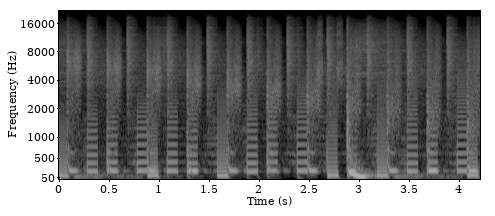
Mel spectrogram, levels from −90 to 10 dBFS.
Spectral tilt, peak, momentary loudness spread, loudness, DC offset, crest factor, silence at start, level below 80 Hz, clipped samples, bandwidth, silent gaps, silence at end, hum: -3.5 dB/octave; -16 dBFS; 5 LU; -32 LUFS; under 0.1%; 16 dB; 0 s; -44 dBFS; under 0.1%; over 20 kHz; none; 0 s; none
